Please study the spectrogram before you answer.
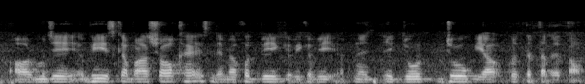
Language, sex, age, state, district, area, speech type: Urdu, male, 45-60, Delhi, South Delhi, urban, spontaneous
